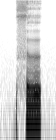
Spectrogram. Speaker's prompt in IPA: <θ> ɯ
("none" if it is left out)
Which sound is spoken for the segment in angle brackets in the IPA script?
θ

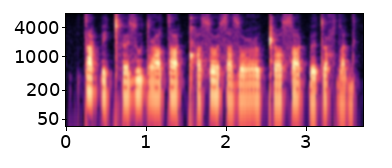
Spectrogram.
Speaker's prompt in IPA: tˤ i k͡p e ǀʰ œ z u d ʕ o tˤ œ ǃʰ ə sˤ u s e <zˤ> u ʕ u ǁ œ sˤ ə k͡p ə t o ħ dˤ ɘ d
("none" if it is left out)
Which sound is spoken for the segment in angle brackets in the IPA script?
zˤ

